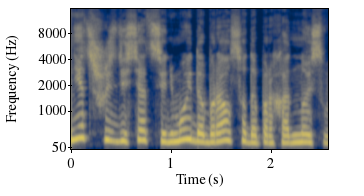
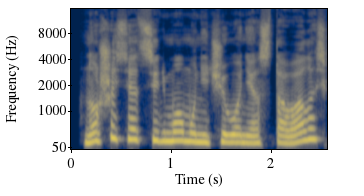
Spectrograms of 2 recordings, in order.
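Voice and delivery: ordinary delivery

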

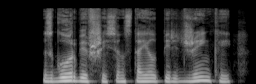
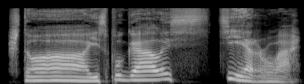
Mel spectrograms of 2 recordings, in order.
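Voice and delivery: raised, drawn-out malicious sneer; menacing taunt; 3 semitones higher, 5 dB louder, much slower than usual. A narrator's reading. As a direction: taunt her slowly, falling on the insult. Mad old man taunts frightened woman. (злобная протяжная издёвка)

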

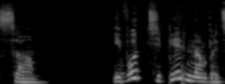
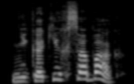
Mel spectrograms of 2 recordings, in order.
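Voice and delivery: louder, firm angry refusal; 4 semitones higher, 7 dB louder than usual. A narrator's reading. Mother angrily refusing the kids a dog, louder firm tone. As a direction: cut the argument off, annoyed. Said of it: "разозлилась я".

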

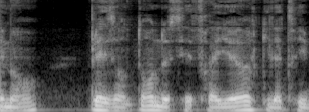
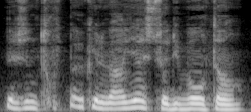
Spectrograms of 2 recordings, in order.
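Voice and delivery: sneering; 6 semitones higher than usual. A narrator's reading. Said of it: "ricana Mick Inwood".

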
